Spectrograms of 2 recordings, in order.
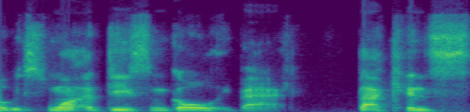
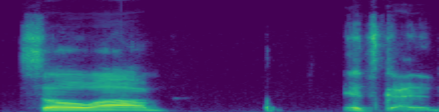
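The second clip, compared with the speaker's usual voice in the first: usual speaking voice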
